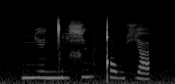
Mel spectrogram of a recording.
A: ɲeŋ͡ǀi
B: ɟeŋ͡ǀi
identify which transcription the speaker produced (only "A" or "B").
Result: A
